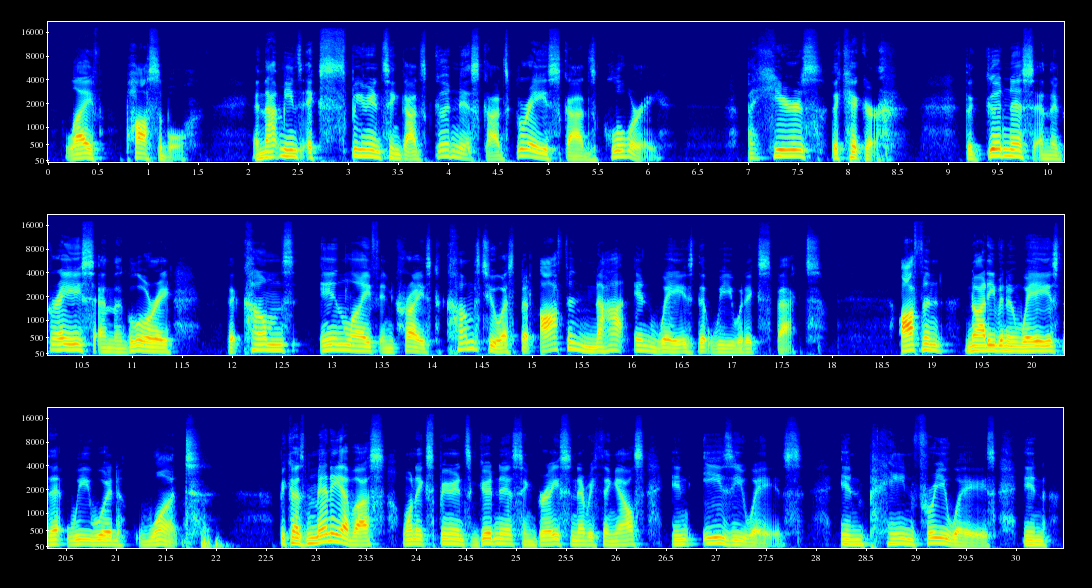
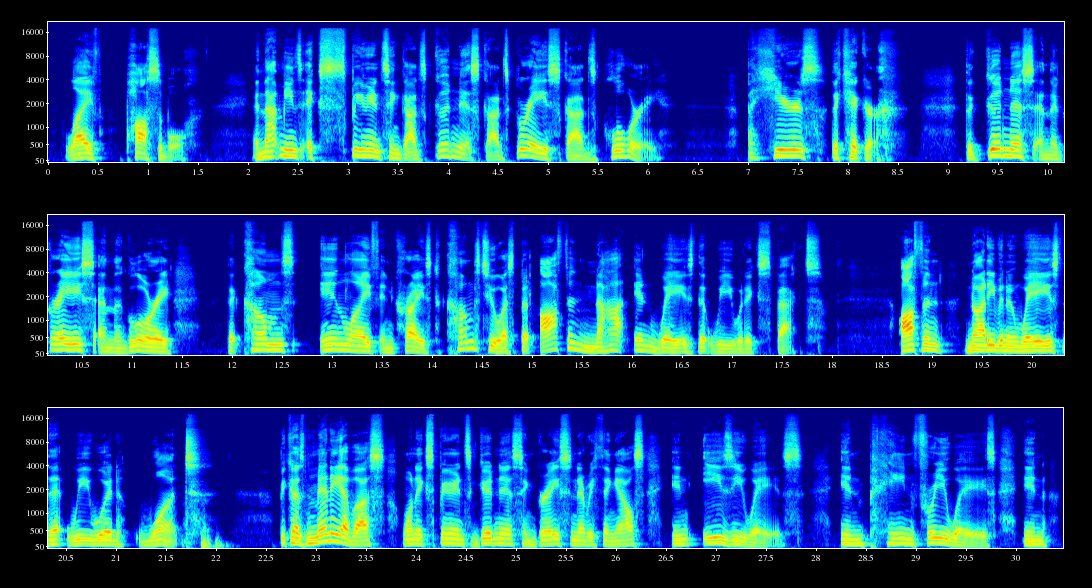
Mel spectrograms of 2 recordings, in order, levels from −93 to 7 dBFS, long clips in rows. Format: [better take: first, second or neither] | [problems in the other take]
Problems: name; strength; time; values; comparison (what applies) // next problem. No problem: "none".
second | muffled; slightly; fading above 2.5 kHz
